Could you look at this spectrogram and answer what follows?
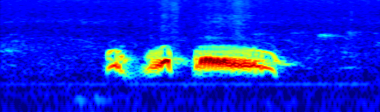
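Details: Decoy spotted dove calling to stimulate wild doves: one short phrase of two soft, low coos followed by a longer, rough, drawn-out croon, with a faint steady hum underneath.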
